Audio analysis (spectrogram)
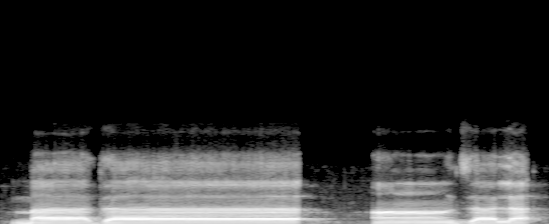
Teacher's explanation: ذا میں الف خالی از حرکت، اس سے پہلے والے حرف ذال کے اوپر زبر، الف مدہ، محل مد کے بعد سبب مد انزلہ میں جو الف کی صورت میں حمزہ لکھا ہوا ہے یہ سبب مد ہے، دوسرے کلمہ میں موجود ہے، مد منفصل ہے، 2 سے 3 الف کی مقدار اس مد کو لمبا کریں گے · نون ساکن کے بعد زا حرف اخفا ہے، نون کو اپنے مخرج میں چھپا کر ادا کریں گے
